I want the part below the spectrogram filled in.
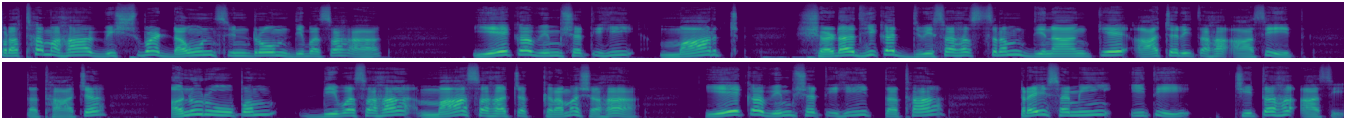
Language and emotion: Sanskrit, neutral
